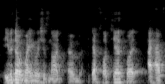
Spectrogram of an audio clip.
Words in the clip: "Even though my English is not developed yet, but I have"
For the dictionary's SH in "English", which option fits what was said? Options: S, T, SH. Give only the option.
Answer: SH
